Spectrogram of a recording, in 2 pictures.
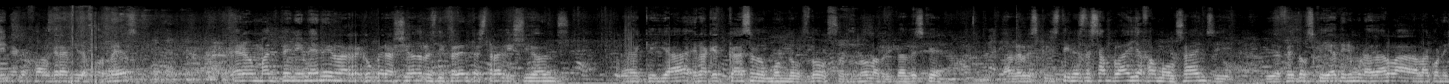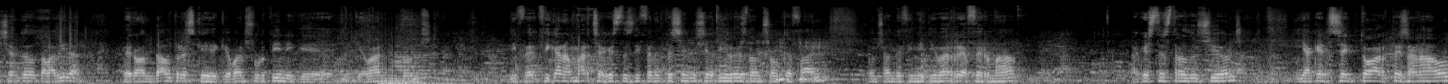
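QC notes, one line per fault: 6.06–6.34 s and 15.09–15.39 s, loose connector crackle: two short, ragged bursts of scratching and crackle, each lasting roughly 0.3 s, break into the sound and then clear. The crackle comes from a worn or dirty contact somewhere in the signal path that is making and breaking many times as it shifts. That chops the signal in an irregular pattern, and any DC on the line turns each make or break into a pop.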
